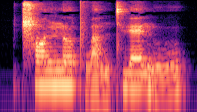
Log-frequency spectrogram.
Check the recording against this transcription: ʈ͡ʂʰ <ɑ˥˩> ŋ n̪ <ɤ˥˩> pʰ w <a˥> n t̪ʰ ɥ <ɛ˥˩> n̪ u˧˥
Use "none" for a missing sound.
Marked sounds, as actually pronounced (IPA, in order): ɑ˥, ɤ˥, a˨˩, ɛ˥

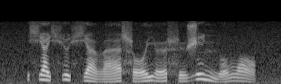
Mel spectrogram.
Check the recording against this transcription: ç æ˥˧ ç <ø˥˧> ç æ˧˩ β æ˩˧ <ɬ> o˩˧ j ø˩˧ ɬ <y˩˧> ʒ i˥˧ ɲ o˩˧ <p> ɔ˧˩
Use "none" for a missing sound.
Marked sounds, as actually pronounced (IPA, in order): ø˥˧, ɬ, y˩˧, β

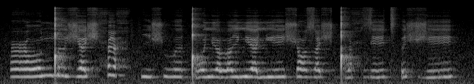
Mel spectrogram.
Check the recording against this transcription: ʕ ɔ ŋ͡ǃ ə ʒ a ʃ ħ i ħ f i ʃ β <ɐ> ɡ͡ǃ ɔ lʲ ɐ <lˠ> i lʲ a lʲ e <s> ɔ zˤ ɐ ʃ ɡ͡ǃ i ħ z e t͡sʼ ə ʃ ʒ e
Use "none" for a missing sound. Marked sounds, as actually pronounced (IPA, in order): ə, lˠ, ʃ

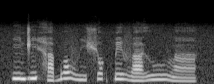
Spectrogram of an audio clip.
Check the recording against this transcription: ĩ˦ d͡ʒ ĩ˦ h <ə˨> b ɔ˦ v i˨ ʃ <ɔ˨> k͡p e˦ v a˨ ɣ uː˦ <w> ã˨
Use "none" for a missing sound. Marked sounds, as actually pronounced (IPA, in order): a˨, ɔ˦, β

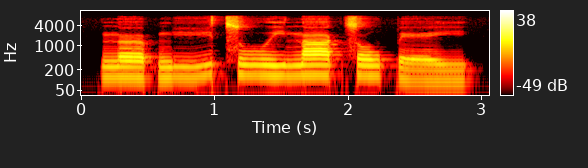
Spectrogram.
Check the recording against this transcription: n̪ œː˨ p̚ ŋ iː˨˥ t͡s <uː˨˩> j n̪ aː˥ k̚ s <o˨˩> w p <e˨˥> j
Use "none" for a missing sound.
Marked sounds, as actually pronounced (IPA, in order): uː˨, o˥, e˨

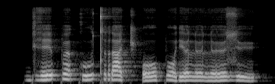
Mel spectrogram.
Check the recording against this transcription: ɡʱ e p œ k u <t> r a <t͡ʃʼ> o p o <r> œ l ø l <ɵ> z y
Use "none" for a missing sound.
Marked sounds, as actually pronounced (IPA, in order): t, t͡ʃʼ, ɾʲ, ø

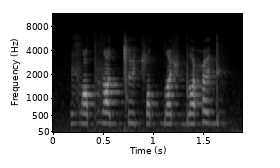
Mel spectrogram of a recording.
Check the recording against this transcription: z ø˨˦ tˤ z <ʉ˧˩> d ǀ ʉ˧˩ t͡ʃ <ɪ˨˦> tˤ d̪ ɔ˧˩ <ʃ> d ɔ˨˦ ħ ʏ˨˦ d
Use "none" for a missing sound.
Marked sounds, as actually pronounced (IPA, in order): ʉ˨˦, ʏ˨˦, ʃ

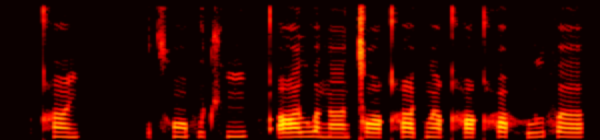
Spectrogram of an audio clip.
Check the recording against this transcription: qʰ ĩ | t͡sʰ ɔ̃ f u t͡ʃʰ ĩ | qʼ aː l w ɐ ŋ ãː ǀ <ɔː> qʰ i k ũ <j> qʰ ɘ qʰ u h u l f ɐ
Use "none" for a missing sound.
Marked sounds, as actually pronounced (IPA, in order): ɔː, j

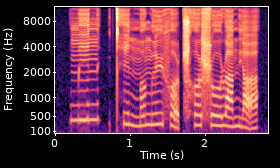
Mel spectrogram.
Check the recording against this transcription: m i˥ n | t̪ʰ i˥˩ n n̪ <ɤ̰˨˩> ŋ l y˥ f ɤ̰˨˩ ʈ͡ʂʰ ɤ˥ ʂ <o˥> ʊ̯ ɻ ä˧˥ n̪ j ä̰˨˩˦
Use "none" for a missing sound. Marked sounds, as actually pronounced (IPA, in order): ɤ˥, o˥

